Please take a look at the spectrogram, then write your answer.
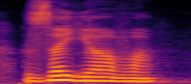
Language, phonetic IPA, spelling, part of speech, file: Ukrainian, [zɐˈjaʋɐ], заява, noun, Uk-заява.ogg
- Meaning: statement, declaration, claim, testimony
